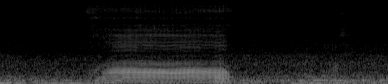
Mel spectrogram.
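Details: One drawn-out, rattling snore from Louis the pug, sound asleep with a full belly after eating treats, a rough buzzing breath of about a second and a half set against quiet indoor background.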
